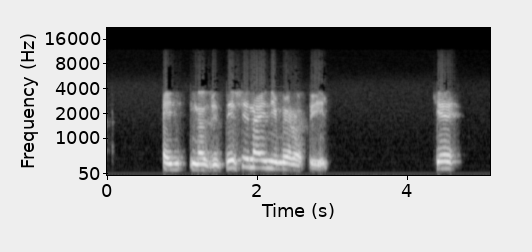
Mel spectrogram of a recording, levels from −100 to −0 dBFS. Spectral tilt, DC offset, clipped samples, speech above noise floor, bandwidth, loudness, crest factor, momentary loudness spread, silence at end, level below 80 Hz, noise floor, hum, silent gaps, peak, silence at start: -6 dB/octave; under 0.1%; under 0.1%; 53 dB; 8.2 kHz; -15 LUFS; 14 dB; 5 LU; 0.45 s; -70 dBFS; -68 dBFS; none; none; -2 dBFS; 0.75 s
